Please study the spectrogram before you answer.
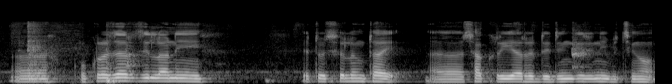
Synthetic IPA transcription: kʰɔkɾazaɾzilani | ḛtusɯlɯŋtʰaj | sakʰɾijaɾɯdidiŋɡiɾinibitʰiŋaw

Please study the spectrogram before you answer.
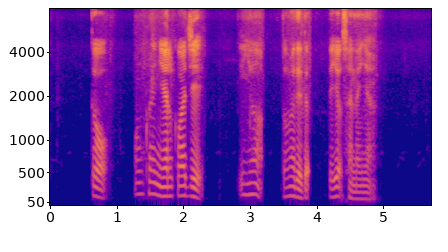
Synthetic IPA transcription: d̪̥ɔ | unkɾaɲɛlkɔwad͡ʒɛ | iɲɔaʔ | d̪ɔmɛd̪ɛd̪ɔʔ | d̪̥ɛjɔʔsanaɲa̰

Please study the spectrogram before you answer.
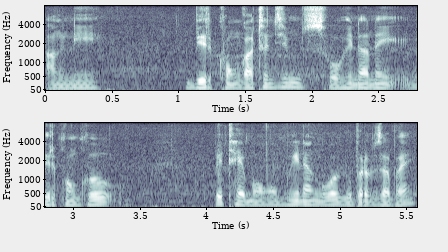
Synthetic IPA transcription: aŋni | biɾkʰɔŋɡatʰɯnsimsɔɦinanɯjbiɾkʰɔŋkʰɯ | b̥itʰajmɔhɔmhinaŋɡɯbaɡɯbɾam̚zabaj

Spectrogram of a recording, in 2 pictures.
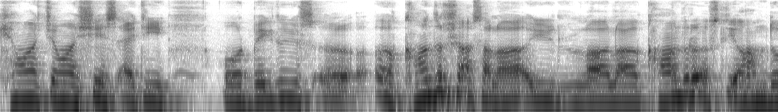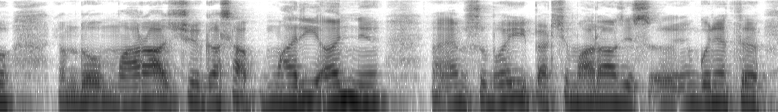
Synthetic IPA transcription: kʲʰeʋãːt͡ʃɐʋãːʃeːsɐt̪iː | oːɾbeːɡd̪ojuskʰãːnd̪əɾʃaːsaːlaːlalaːkʰãːnd̪əɾɐsliːaːmd̪oːjɐmd̪oːmaːɾaːzt͡ʃʰiɡɐsaːmaːɾiːɐnʲː | jãːemsubɐiːpʲɐʈʰt͡ʃʰimaːɾaːzisɡunʲɐt̪ʰɨ

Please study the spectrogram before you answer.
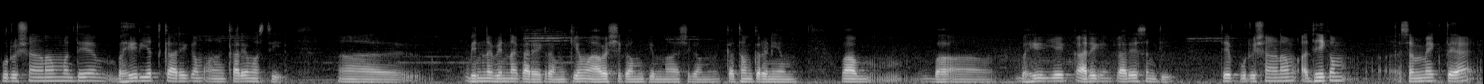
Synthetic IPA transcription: puɾuʂaːɽ̃amːəd̪ʱːjebɐɦiɾjɐt̪kaɾjɐkɐmkaːɾjɐmɐst̪iː | bʱinːɐbʱinːɐkaːɾjɐkɾɐmkĩʋaaʋəɕjɐkɐmkimnaʋəɕjɐkɐmkɐt̪ʰɐmkɾɐɳ̃ijɐm | ʋa | b | bʱɐɦiɾjekaɾjɐkaːɾjɐsɐnt̪i | t̪epuɾuʂaːɽ̃amɐ̰d̪ʱikɐm | sɐmjekt̪ɐja

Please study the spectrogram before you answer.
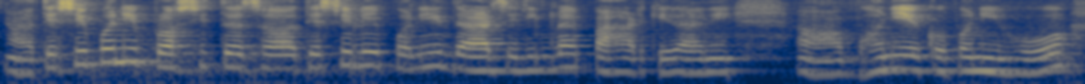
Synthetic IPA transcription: t̪esepʌniprʌsid̪ʱːʌt͡sʰʌt̪esʌjlepʌnid̪ard͡ziɾiŋlajpaɦaɽkiɾane | bʱʌniekopʌniɦo

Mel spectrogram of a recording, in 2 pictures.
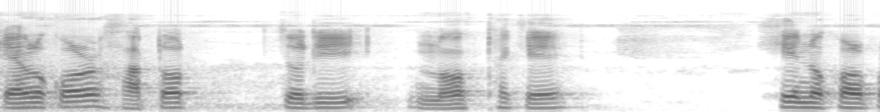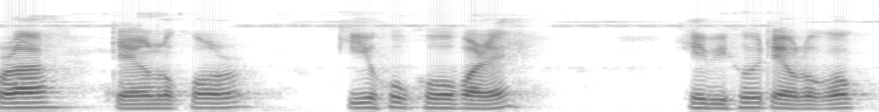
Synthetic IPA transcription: tɛʊ̃lʊkɔɹhatɔt̚ | zodi | nɔkʰtʰakɛ | xejnɔkʰɔɹpɔɹatɛʊ̃lʊkɔɹ | kixokɦobɔpaɹɛ | xejbixɔjɔtɛʊ̃lʊkɔk̚

